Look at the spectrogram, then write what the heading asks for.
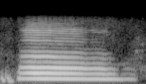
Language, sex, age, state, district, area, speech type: Maithili, female, 30-45, Bihar, Samastipur, urban, conversation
